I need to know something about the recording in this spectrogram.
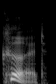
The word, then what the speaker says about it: could: cud in Middle English so there was never an l sound in those words and those words were never spelled with an l so in early modern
